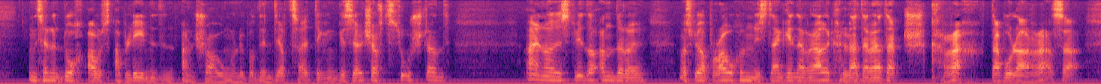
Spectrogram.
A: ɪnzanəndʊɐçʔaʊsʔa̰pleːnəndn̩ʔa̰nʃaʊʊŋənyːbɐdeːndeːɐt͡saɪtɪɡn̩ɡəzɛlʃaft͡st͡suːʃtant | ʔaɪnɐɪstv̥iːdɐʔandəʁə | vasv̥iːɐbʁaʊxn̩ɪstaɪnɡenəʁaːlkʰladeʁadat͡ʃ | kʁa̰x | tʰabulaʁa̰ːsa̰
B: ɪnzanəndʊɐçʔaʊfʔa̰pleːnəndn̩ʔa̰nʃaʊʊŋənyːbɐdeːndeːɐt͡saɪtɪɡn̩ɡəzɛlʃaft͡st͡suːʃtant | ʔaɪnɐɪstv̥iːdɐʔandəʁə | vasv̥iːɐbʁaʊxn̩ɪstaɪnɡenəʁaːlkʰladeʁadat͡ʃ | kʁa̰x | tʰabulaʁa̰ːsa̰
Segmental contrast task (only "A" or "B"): A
